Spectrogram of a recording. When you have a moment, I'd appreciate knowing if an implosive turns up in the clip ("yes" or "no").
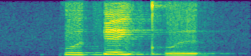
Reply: yes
